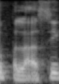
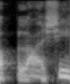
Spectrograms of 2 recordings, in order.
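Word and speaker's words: Palashi: My friends यहाँ पे बताते हैं कि जो प्लासी का नाम है जो यार ये आपको एक तरीके से प्रोनाउंसिएशन को इन लोगों ने चेंज कर दिया है। ये आपकी इंग्लिस्टिक थोड़ी प्रोनाउंसिएशन माय फ्रेंड्स है। इसका असली नाम आपका प्लाशी है।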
